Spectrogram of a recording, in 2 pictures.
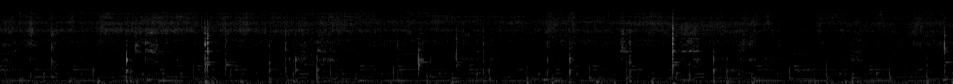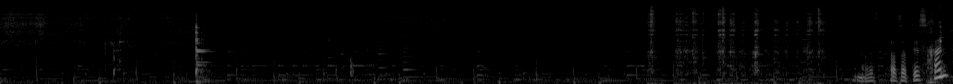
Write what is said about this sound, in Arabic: حط البصل، زي ما تكوني كده بتعصجي اللحمه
